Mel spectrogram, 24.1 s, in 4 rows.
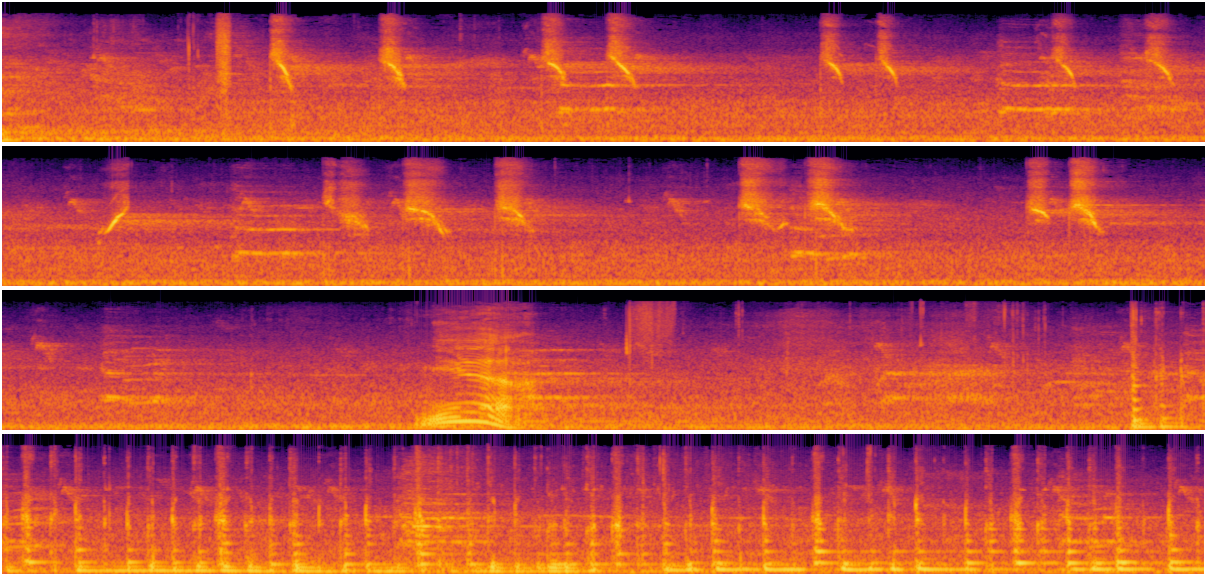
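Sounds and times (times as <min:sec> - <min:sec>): small bird chirping: 0:00.0 - 0:12.7, 0:16.2 - 0:24.0.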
